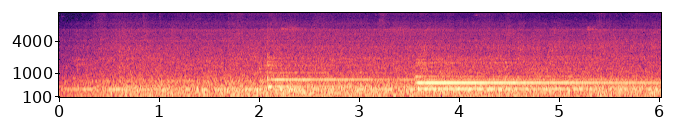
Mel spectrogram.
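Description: Steady roar of Germany's second-largest long-distance railway station, with nearly 450,000 people passing through, and a train hum that rises partway through, adding sustained whining tones over the dense background noise. No voices stand out.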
